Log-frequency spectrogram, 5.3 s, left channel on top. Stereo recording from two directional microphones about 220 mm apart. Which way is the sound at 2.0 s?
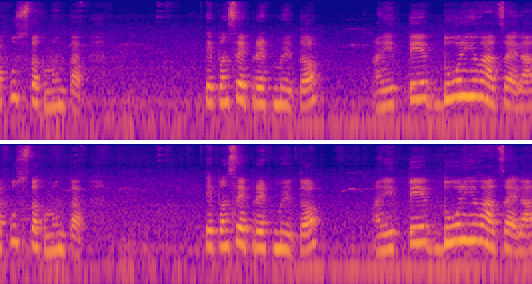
5° left (ahead or behind).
